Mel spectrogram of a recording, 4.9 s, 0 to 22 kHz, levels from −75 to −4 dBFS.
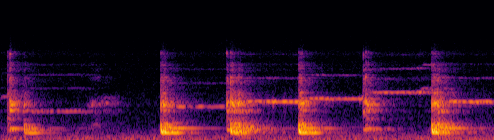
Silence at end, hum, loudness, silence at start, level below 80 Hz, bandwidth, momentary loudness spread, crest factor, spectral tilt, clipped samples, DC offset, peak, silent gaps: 0 s; none; -23 LUFS; 0 s; -44 dBFS; 9 kHz; 21 LU; 20 dB; -7.5 dB/octave; under 0.1%; under 0.1%; -4 dBFS; none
